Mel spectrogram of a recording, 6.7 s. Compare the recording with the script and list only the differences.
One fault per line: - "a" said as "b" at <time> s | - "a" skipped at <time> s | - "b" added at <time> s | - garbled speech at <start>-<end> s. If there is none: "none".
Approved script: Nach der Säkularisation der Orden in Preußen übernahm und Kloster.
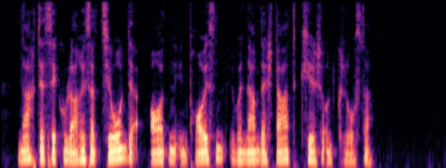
- "der Staat Kirche" added at 3.9 s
